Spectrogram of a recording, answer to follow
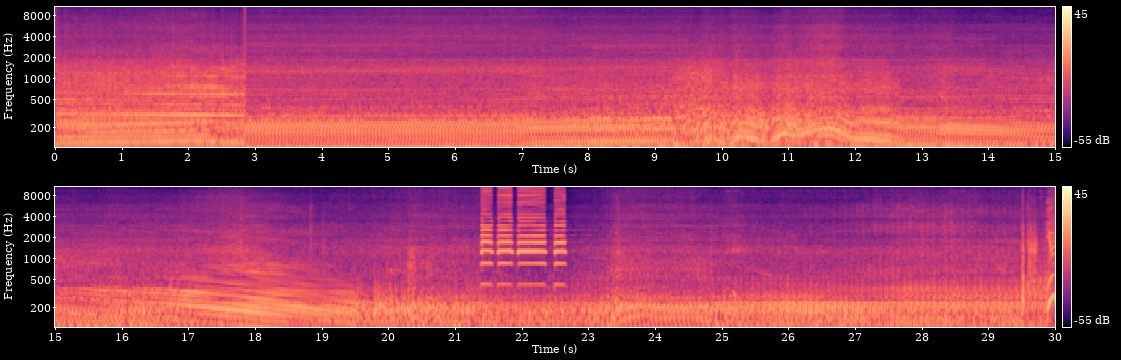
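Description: Harley-Davidson Electra Glide's V-twin engine running at road speed, its pitch falling and rising as the throttle changes. About two-thirds of the way through, a horn sounds once for about a second and a half.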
